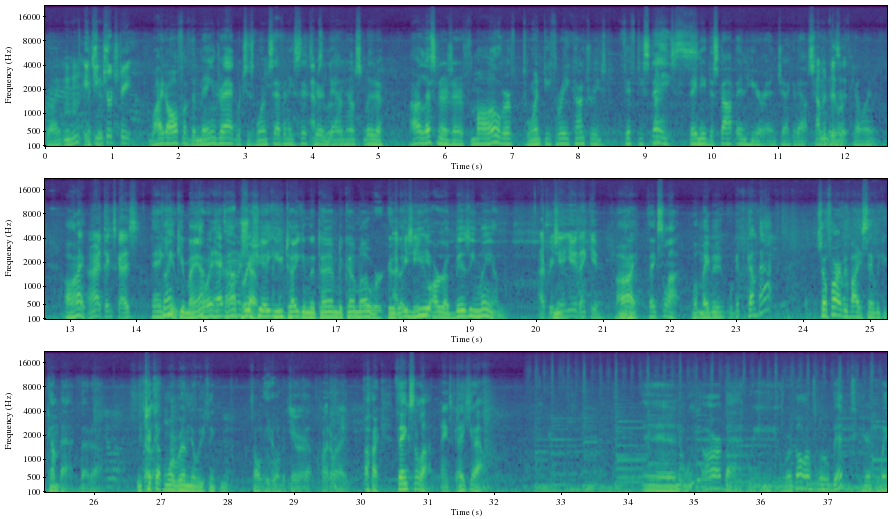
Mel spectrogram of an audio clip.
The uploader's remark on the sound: We recorded this episode at a new-to-us place, the Wakey Monkey in downtown Saluda. It’s a quaint coffee and food café that is a hustling and bustling beehive of activity.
